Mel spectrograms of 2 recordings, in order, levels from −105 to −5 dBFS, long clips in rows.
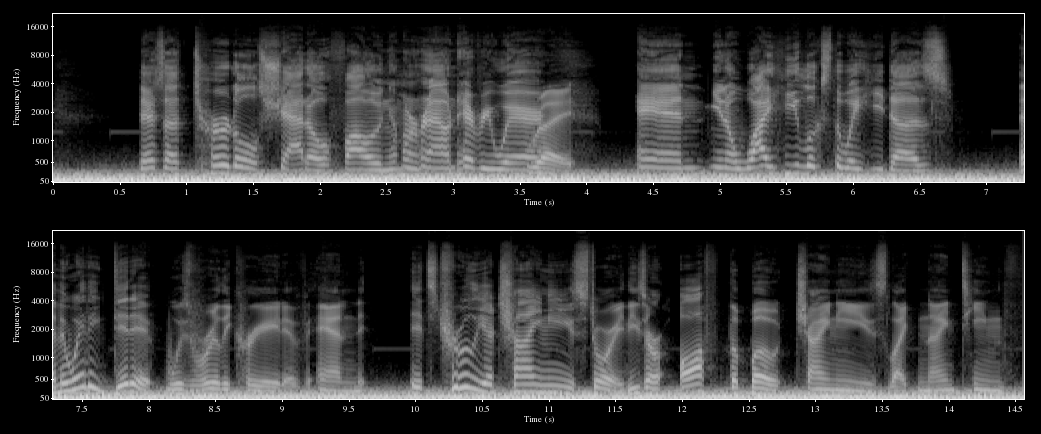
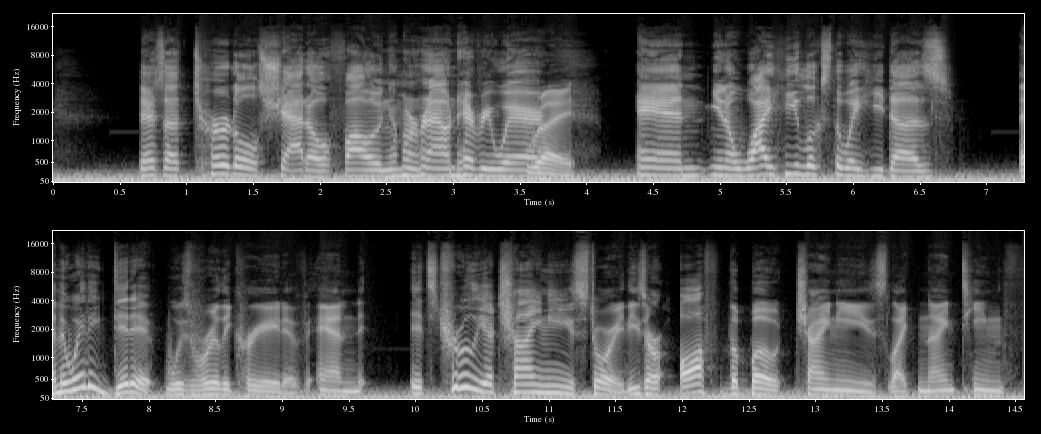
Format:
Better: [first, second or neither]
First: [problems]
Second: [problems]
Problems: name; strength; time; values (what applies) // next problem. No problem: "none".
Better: second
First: low rumble; loud; throughout; 5 dB below the speech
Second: low rumble; faint; throughout; 20 dB below the speech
